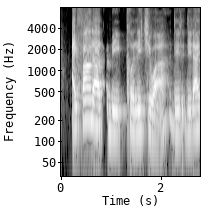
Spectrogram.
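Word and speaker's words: こんにちは: in Japanese, which I found out to be konnichiwa. Did Did I say that right? Perfect. Actually, that's perfect pronunciation and I I love that you you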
